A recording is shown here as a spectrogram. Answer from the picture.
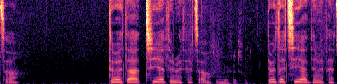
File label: "tuedd", Welsh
